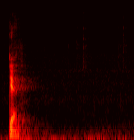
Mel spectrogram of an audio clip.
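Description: A few faint, sharp clicks from a computer mouse, most of them near the end, after a single spoken word.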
